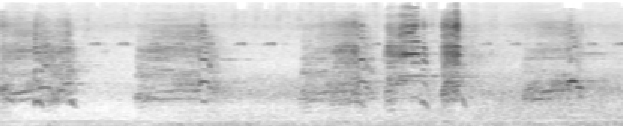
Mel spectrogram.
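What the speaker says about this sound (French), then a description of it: "toujours les oies de Guinée." Several loud honks from African geese in short bursts with brief pauses, fairly close, with no talking.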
